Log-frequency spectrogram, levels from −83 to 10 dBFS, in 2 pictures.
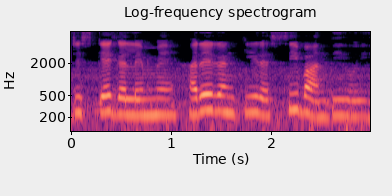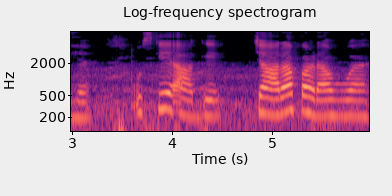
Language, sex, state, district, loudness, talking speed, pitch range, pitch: Hindi, female, Punjab, Pathankot, -18 LUFS, 160 wpm, 210-245 Hz, 220 Hz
